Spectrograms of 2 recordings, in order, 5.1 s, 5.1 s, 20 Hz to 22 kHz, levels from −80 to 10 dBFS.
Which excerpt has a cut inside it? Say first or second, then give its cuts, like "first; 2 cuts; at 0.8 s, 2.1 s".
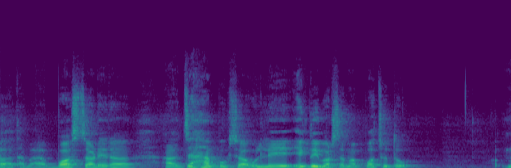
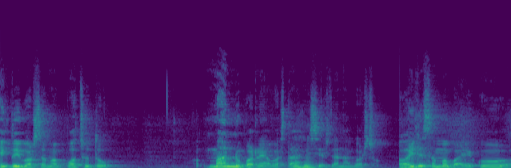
second; 1 cut; at 4.0 s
